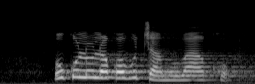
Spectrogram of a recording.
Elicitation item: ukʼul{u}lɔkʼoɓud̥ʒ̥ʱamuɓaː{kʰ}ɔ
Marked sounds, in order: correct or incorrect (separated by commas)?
correct, correct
